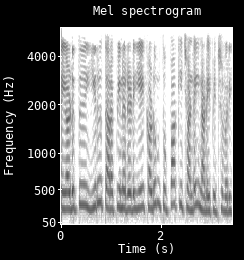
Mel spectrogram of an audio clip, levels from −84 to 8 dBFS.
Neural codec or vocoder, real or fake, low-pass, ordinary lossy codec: none; real; 5.4 kHz; none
